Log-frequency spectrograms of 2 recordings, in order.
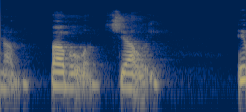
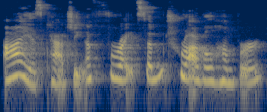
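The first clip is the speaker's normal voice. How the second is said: raised, louder voice; distressed cry; 4 semitones higher, 6 dB louder than usual. A narrator's reading. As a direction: cry out the awful news. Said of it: "he cried".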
